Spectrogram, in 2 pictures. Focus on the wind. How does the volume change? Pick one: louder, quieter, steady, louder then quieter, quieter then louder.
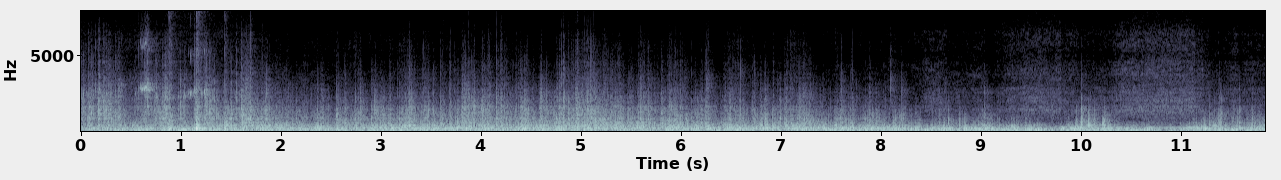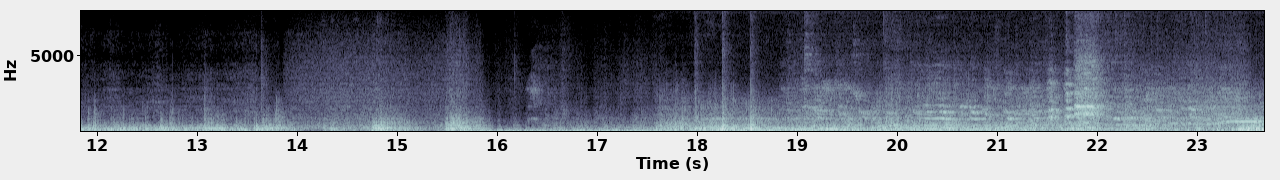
steady.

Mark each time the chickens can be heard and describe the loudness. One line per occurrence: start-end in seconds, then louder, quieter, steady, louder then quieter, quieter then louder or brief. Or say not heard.
18.8-23.6 louder then quieter.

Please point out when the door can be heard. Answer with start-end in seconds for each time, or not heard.
0.8-1.5, 17.9-18.6.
